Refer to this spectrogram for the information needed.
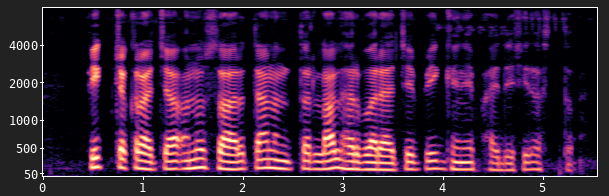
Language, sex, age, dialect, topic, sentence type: Marathi, male, 51-55, Northern Konkan, agriculture, statement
